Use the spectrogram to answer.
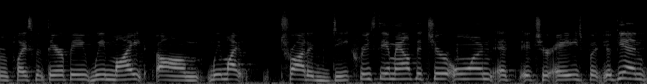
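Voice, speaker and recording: Talking at a fairly quick pace in a Southern accent, a woman has a fairly high pitch and ordinary pitch variation. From Tennessee. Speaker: physician. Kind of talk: call-in advice. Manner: hesitant, many fillers.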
